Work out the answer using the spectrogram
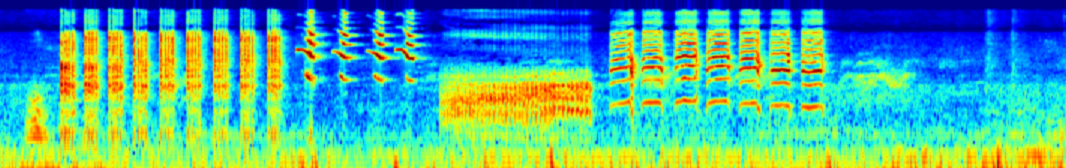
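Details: Myna recorded at home, calling to its flock: a fast run of harsh clicking notes, then squeaky chirps, a rough hissing burst, and a series of buzzy, ringing notes repeated about twice a second.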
